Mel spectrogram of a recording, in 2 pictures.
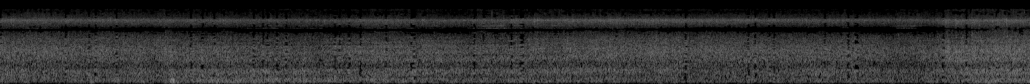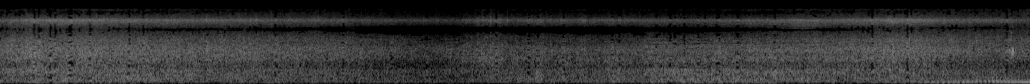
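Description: Ocean surf breaking and washing up a beach: a steady rush of waves that swells louder for a few seconds around the middle, then eases.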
